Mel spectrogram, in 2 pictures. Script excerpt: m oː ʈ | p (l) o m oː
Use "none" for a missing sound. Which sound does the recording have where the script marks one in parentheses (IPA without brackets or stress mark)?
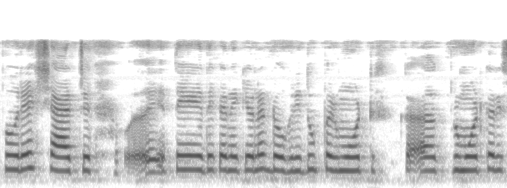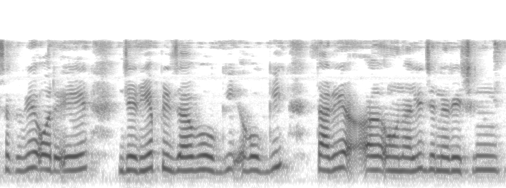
ɾ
